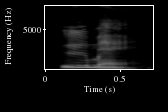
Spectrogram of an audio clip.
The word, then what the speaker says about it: 음에: 그러면 받진 미움이 이응 자리로 가서 음에 라고 발음합니다 연애 미 에요 으메 으메 은 장으로 보면 이렇게 발음 해요 마음에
